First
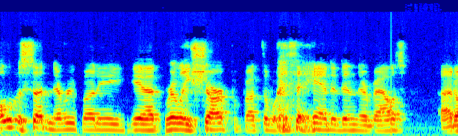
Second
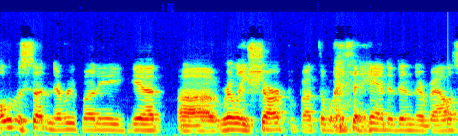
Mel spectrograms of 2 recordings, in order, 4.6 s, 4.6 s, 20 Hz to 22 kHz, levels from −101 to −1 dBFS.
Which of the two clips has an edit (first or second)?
first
